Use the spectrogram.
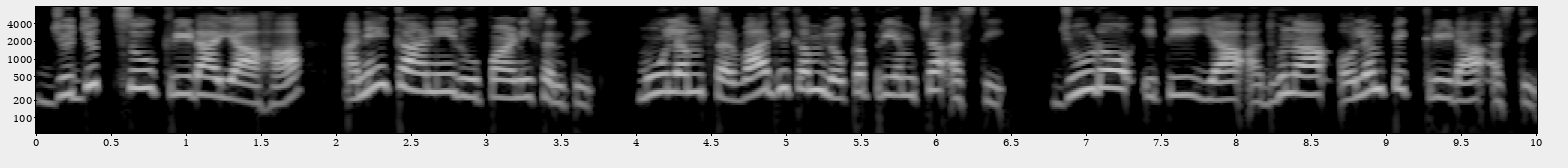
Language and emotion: Sanskrit, neutral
